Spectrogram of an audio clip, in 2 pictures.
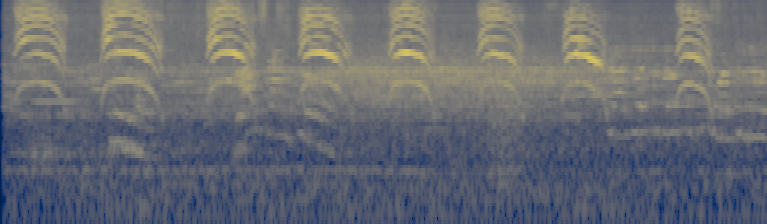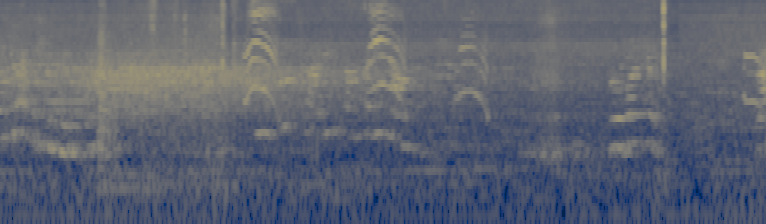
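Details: Kitten, an Indian street cat, crying while playing: a run of rapid, high, arched meows about once a second for six seconds, then scattered softer mews, with a faint hum and some voices behind.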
